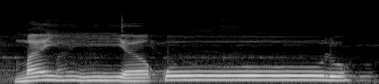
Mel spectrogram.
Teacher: nun mati bertemu dengan salah satu huruf Idgham Bighunnah yakni Iya maka cara bacanya harus didengungkan atau ditasydidkan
